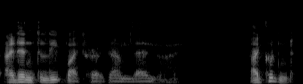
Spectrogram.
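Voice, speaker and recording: An actor in a radio play voicing the uploaded mind of a dead scientist, self-reproaching and loving, with an emotional, hesitant, confessional delivery. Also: male voice, deep voice, animated, moderate pace, fairly bright tone, no room sound, lo-fi sound. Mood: quiet, reflective.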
